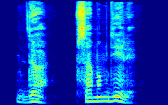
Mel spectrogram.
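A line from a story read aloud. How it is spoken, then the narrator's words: Whisper. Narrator (Russian): прошептал Том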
